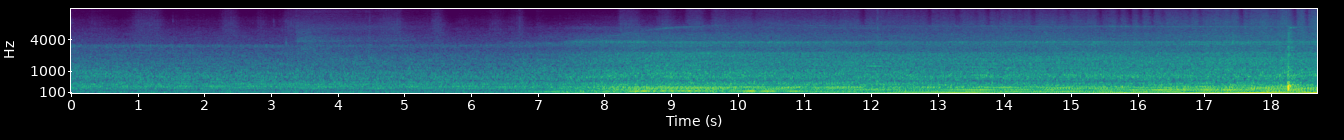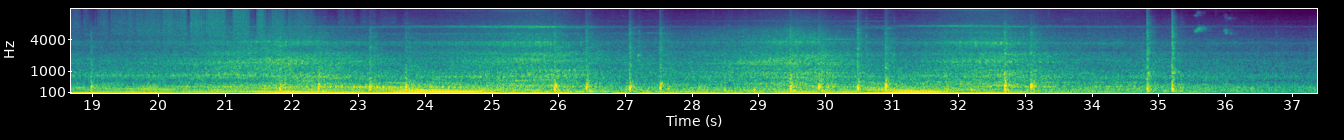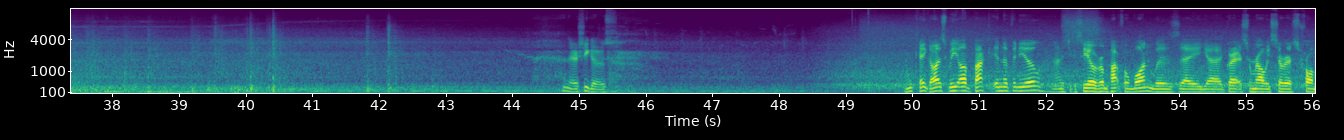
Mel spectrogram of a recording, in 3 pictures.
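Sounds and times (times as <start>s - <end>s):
diesel train engines running: 0.0s - 56.0s
train wheels clicking over rail joints: 8.2s - 43.4s.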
